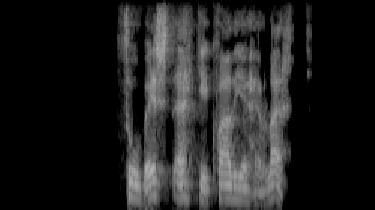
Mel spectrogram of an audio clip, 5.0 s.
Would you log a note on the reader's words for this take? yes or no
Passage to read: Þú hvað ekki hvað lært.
yes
